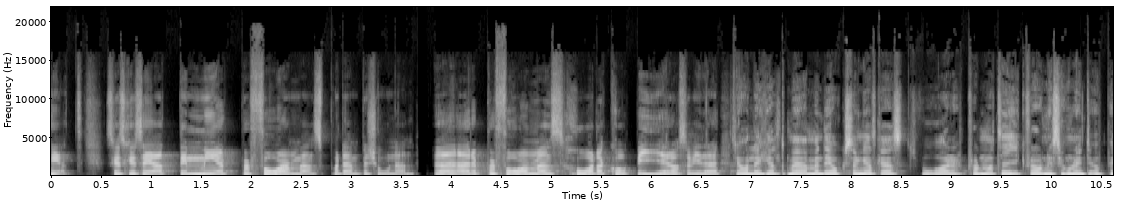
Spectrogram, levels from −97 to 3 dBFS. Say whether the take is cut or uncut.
cut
